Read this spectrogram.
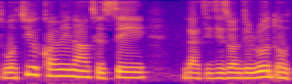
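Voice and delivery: ordinary talk

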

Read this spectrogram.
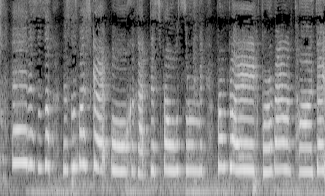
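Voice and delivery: put-on high, slow girly voice showing off a scrapbook; mocking girlfriend voice. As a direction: mimic her proudly showing her rose. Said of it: "show that random ass friend".

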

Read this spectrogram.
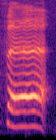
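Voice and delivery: high, loud cheer of sassafras; shouted. Acted. All the cousins shouting sassafras for the photo. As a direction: shout it at the camera all together. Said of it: "they all shouted".

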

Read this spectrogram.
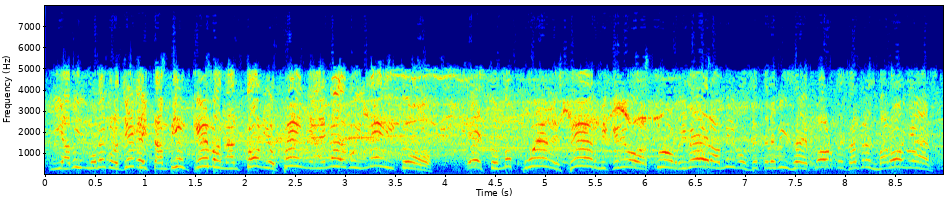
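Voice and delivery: high, fast alarmed live report; excited reporting. Real, not acted. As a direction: report the chaos urgently. Reporter alarmed by backstage brawl.

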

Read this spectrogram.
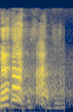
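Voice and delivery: high, loud burst of protest; frustrated yell. Real, not acted. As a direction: shout it in exasperation. Frustrated at his player.

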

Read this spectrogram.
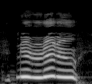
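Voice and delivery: high, loud test hellos; trying out voices. Shown as a demonstration. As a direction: audition silly character greetings, loudly. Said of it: "what voice am I gonna give this one".

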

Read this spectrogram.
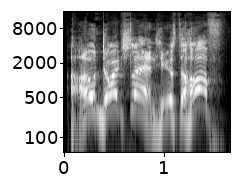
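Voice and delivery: high-pitched mock German hail; saludo alemán de broma. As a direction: play a German announcer hailing Deutschland. Hails the donor in Berlin in German.

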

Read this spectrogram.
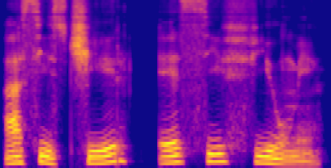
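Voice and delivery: "Assistir esse filme" said slowly and clearly; syllable by syllable, for the student; slow model. Shown as a demonstration. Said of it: "Now say". ("Assistir esse filme", slow and carefully articulated)

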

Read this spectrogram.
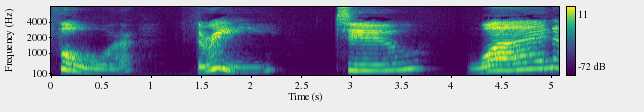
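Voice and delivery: spaced count, each number rising; rocket countdown. Pretend. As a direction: build suspense towards lift-off.

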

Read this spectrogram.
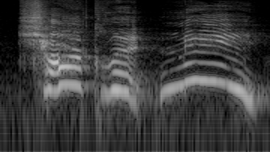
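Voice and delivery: high, loud, ecstatic shout; excited. Acted. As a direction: shout it with delight. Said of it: "saying a little more excited now".

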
